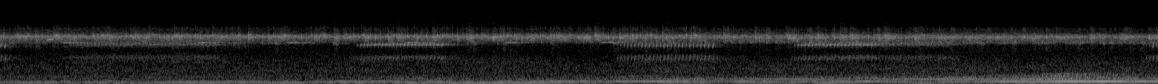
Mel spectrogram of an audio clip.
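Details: Tree frogs at night in the North Carolina backwoods swamp: a continuous high-pitched chorus with several louder, drawn-out tonal calls spaced every two seconds or so, plus soft low humming tones underneath.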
